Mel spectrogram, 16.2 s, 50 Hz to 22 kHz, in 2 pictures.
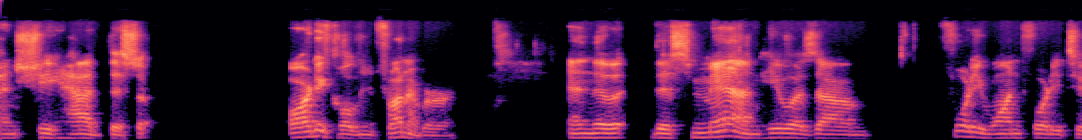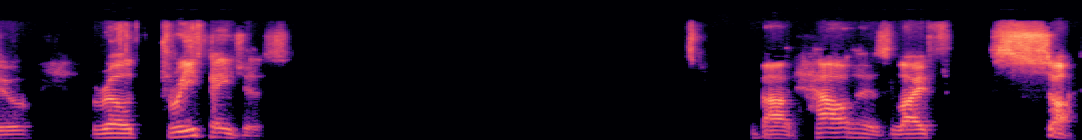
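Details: Stuttering in an adult man, onset around age six, severe from about age 13–14 to 24 when he could barely speak a word, with gasping for air and chin shaking; still stutters on certain words such as "seven".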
